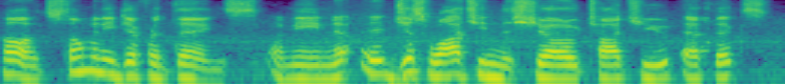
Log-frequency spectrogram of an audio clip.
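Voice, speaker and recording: Higher-pitched older man, dry close sound. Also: moderate pace, a little mellow, no room sound, rough recording. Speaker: interview guest. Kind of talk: reminiscing in an interview.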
